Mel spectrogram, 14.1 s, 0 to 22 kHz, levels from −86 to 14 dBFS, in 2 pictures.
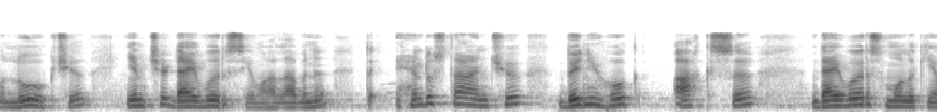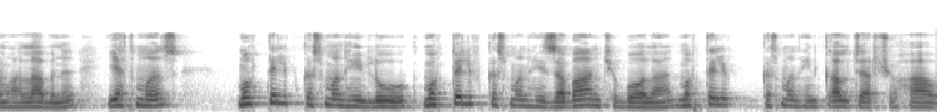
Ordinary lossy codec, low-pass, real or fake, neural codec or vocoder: Opus, 64 kbps; 7.2 kHz; real; none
